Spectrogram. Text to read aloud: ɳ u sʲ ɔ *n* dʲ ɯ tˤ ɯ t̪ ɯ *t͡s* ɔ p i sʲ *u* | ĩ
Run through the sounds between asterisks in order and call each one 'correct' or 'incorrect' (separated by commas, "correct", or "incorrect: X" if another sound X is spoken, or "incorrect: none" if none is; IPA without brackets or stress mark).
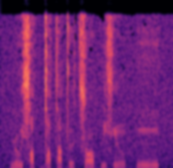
incorrect: tˤ, correct, incorrect: ũ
